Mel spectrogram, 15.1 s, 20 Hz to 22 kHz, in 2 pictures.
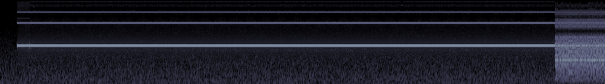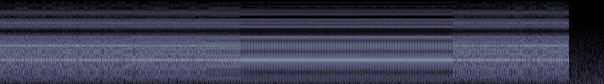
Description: Cassette data (Kansas City type), 1200 baud, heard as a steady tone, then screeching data.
